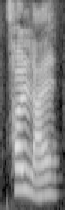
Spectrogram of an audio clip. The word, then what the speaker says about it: 설날: Rather than saying 을느, it's way easier to pronounce double 르. So that's why it's replaced to 리을. 니은 is replaced to 르 to make it more comfortable to pronounce.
